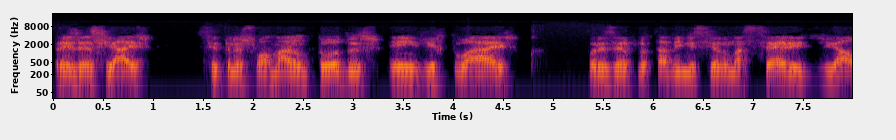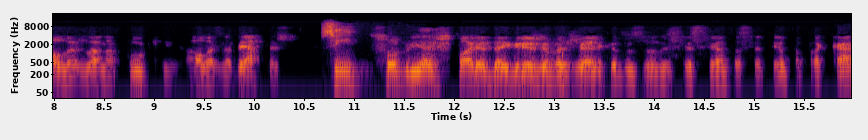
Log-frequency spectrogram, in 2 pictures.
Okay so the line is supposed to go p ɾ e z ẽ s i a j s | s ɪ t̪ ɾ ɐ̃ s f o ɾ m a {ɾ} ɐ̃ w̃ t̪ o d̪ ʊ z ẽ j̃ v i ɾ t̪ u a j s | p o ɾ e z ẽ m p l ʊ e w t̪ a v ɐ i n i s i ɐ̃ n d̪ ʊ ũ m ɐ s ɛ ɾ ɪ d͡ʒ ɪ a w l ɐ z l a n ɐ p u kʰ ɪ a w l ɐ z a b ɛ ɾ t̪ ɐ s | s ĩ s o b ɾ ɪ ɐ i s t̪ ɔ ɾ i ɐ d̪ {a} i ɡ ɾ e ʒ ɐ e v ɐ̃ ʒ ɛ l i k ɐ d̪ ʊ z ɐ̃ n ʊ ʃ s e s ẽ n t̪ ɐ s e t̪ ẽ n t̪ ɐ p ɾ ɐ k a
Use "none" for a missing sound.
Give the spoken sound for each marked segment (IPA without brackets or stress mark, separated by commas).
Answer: ɾ, ɐ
